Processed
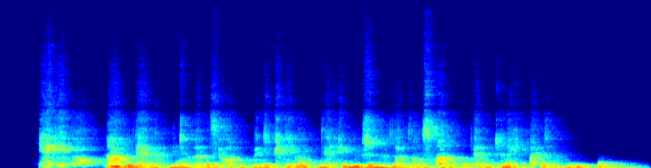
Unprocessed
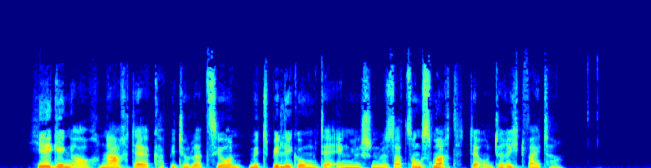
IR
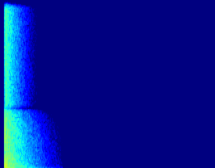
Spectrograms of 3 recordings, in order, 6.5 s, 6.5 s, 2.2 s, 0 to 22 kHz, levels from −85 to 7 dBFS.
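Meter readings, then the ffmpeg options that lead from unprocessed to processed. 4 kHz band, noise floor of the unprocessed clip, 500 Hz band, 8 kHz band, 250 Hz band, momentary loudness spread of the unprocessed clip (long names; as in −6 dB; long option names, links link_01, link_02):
−5.0 dB, −74 dBFS, −1.0 dB, below −10 dB, +3.5 dB, 7 LU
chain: -filter_complex "[0:a]adynamicsmooth=sensitivity=7.5:basefreq=1000,acrossover=split=570[link_01][link_02];[link_01]adelay=680[link_03];[link_03][link_02]amix=inputs=2:normalize=0[link_04];[1:a]atrim=start_sample=2205[link_05];[link_04][link_05]afir=irnorm=-1:irlink=0,volume=-18dB"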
